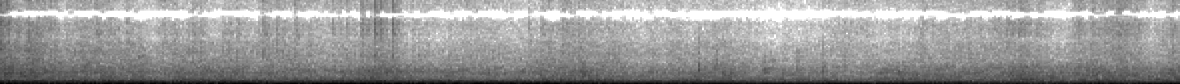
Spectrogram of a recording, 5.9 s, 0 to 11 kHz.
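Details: Horizon hydraulic elevator at Rye City Hall, Rye, NY, installed 1964: steady low hum with a rough, uneven rumble underneath throughout the run, very noisy and shaky ride, cause unclear.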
